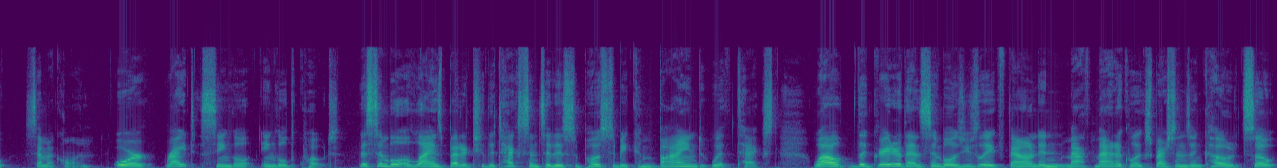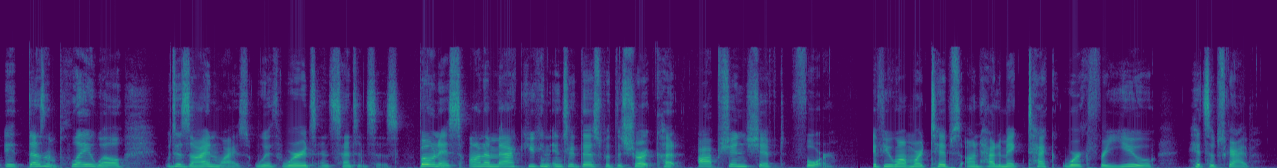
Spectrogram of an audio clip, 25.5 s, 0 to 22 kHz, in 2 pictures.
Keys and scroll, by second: 0.0-1.5 typing, 17.5 alt+shift+4.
